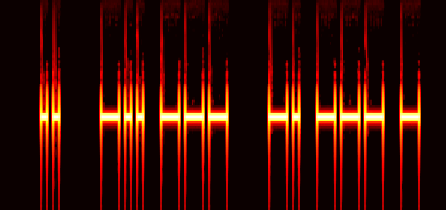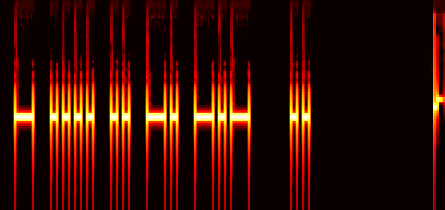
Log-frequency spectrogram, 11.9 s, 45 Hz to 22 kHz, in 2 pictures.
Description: Morse code, heard as a keyed tone, about 15 wpm, 700 Hz. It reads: I DO NOT THINK I
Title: Sets of 5 Words 15wpm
